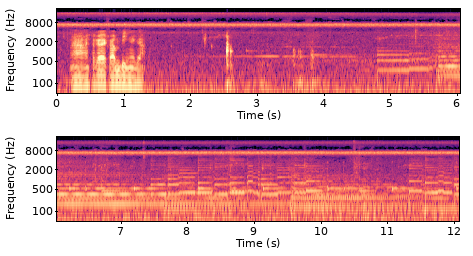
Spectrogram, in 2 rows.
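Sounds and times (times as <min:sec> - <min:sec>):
insects droning: 0:00.0 - 0:12.0
music with slow held notes: 0:04.8 - 0:12.0.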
